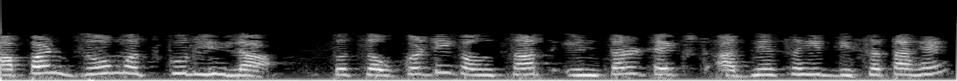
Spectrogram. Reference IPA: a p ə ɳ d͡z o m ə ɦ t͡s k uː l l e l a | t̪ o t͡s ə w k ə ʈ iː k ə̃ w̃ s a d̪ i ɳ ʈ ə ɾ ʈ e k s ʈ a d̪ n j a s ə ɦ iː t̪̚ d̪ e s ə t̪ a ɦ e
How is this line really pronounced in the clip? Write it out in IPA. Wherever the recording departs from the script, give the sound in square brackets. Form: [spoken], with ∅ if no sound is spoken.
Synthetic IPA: a p ə ɳ d͡z o m ə [∅] t͡s k uː [ɾ] l [i] l a | t̪ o t͡s ə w k ə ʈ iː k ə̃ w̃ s a [t̪] i ɳ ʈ ə ɾ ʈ e k s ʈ a d̪ n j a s ə ɦ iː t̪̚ d̪ [i] s ə t̪ a ɦ e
